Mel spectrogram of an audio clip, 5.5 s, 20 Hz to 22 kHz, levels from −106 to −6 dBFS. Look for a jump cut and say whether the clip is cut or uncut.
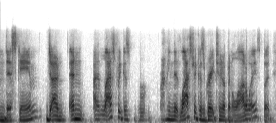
cut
